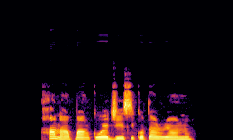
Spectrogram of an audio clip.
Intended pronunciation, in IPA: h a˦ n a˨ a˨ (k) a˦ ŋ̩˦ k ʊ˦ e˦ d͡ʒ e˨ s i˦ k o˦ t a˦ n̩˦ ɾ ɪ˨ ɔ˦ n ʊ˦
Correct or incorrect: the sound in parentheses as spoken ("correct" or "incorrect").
incorrect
